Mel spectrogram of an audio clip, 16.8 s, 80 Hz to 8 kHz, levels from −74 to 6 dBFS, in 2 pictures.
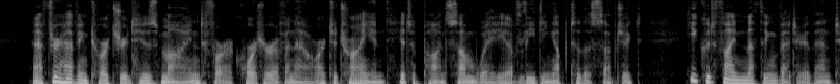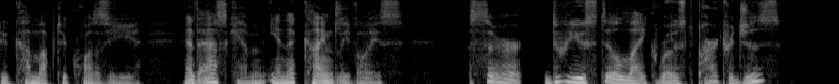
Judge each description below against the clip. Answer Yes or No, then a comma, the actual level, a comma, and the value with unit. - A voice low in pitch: Yes, low, 100 Hz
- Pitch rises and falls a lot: Yes, wide, 5.7 semitones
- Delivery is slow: No, average, 175 wpm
